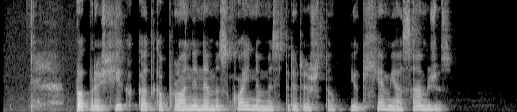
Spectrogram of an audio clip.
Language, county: Lithuanian, Kaunas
